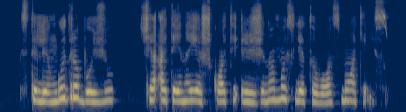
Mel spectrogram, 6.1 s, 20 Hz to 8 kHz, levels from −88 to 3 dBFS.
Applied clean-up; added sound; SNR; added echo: none; none; none; none.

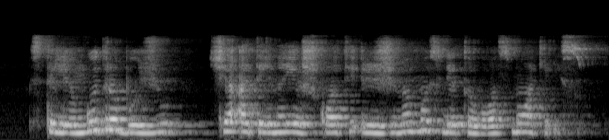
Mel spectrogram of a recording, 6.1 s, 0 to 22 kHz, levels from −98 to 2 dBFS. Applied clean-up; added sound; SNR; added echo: none; none; none; reverberation time 0.6 s.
